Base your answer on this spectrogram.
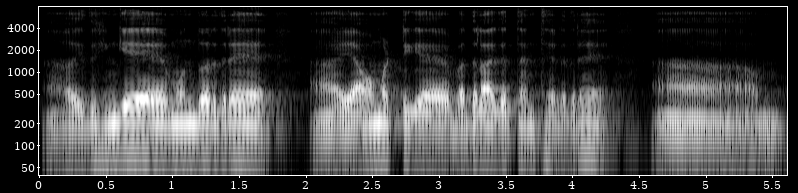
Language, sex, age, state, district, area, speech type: Kannada, male, 30-45, Karnataka, Shimoga, rural, spontaneous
